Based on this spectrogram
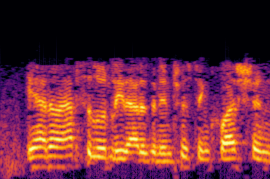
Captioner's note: voiceover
